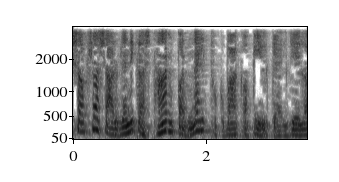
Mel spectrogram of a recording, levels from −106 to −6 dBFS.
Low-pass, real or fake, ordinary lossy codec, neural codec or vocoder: 3.6 kHz; fake; none; vocoder, 24 kHz, 100 mel bands, Vocos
